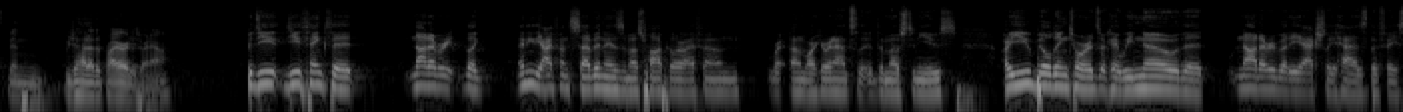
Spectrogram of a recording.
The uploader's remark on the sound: Live at The Glass Room in San Francisco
